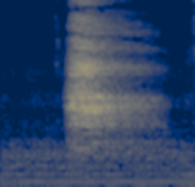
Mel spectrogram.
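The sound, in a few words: deep breath in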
